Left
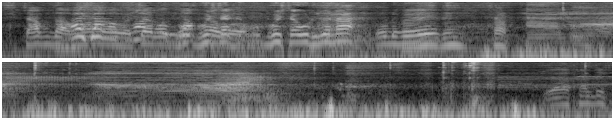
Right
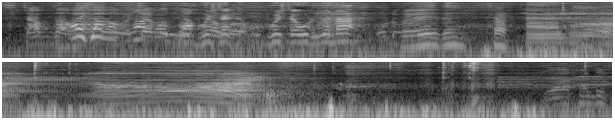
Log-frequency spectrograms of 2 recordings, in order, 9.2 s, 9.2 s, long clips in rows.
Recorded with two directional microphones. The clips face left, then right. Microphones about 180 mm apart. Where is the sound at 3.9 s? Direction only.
55° right (ahead or behind).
